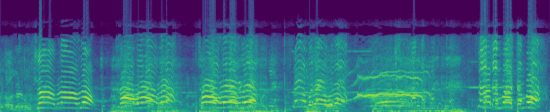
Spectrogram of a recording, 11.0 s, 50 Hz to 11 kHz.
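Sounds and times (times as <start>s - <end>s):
spectators shouting: 0.7s - 8.8s.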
